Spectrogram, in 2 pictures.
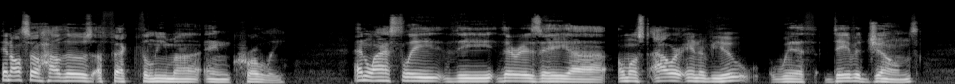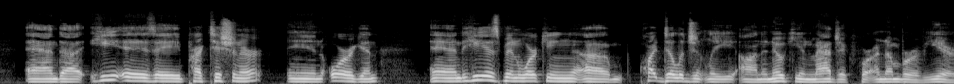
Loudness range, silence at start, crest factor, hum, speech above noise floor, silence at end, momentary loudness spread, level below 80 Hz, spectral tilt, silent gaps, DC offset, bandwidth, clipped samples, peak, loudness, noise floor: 2 LU; 0 s; 12 dB; none; 37 dB; 0 s; 7 LU; -52 dBFS; -6.5 dB/octave; none; under 0.1%; 10.5 kHz; under 0.1%; -2 dBFS; -14 LUFS; -50 dBFS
